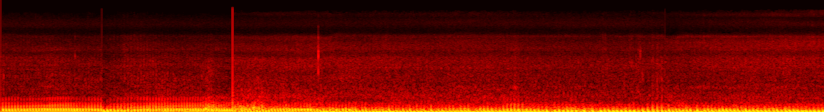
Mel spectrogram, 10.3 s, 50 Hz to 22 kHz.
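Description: KRY 200 motorcycle engine running as the bike rides along, under a steady low rumble of wind on the microphone.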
